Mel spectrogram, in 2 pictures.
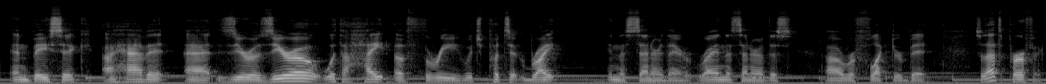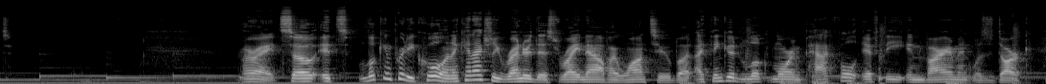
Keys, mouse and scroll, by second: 1.8 click, 10.9 click.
